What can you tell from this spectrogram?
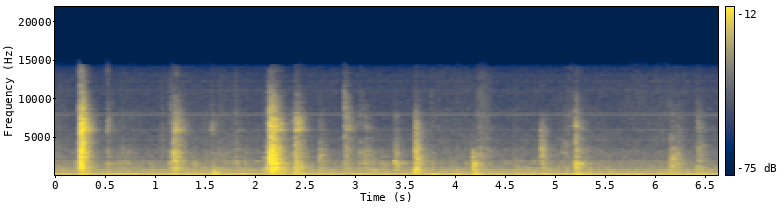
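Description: Room tone with a steady low hum, broken by scattered light clicks and knocks, about ten in all, the loudest a quarter of a second in and again a little after two seconds.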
